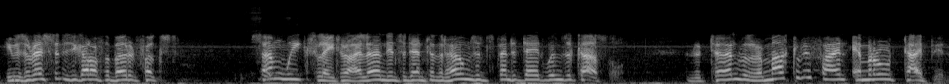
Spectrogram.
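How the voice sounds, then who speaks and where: Man as a fretful loyal sidekick, old-time radio drama, high pitch, muffled old recording. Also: fast, close to an everyday voice. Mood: reminiscing. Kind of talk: 1940s radio acting.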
